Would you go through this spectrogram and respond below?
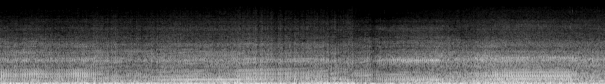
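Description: A KTM 690 Enduro R single-cylinder dual sport motorcycle engine running loud and close, a steady throbbing drone with slight pitch shifts as the throttle varies, no talk over it.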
